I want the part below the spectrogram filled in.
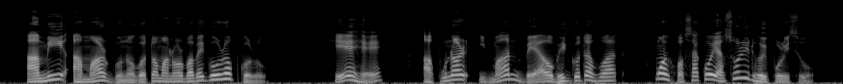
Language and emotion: Assamese, surprised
